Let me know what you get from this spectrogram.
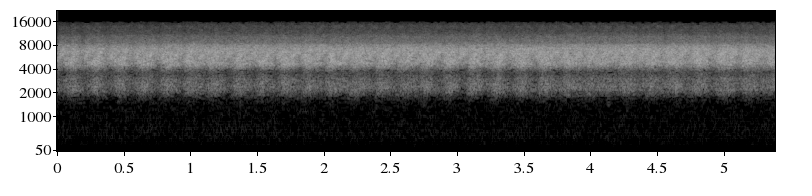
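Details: Cicadas in a steady, dense high-pitched buzzing chorus, a continuous shimmering hiss with faint rapid pulsing and no breaks.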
